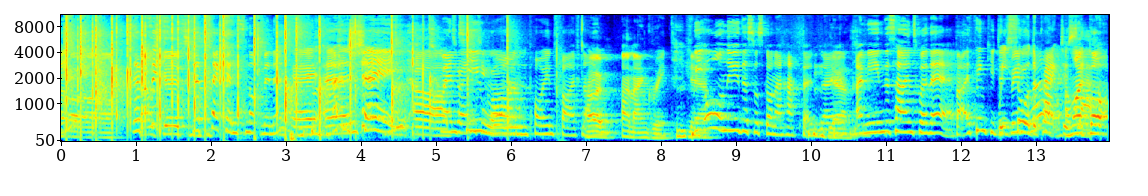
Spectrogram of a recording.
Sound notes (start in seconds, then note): 0.0 ladies applauding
